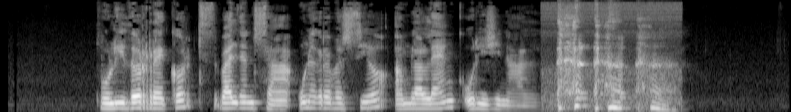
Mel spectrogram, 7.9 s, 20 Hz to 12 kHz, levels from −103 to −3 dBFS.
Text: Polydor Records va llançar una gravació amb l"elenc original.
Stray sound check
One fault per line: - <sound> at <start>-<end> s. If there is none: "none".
- cough at 5.6-6.8 s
